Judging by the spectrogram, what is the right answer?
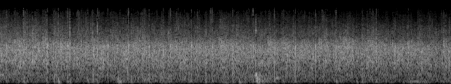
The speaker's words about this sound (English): So please put your hands together and welcome Kate.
